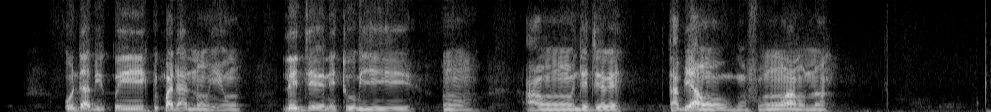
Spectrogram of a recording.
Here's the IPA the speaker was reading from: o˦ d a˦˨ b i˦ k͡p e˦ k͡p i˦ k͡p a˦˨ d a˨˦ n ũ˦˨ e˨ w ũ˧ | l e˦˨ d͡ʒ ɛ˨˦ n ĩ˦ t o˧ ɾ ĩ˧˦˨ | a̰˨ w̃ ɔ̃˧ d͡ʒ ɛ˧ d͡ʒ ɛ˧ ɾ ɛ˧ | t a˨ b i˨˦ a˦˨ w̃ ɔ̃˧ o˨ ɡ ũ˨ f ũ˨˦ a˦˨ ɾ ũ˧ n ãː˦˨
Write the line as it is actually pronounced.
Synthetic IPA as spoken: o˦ d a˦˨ b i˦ k͡p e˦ k͡p i˦ k͡p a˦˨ d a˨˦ n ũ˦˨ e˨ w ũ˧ | l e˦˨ d͡ʒ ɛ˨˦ n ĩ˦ t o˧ ɾ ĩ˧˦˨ | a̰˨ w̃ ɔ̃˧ d͡ʒ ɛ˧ d͡ʒ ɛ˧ ɾ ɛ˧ | t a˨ b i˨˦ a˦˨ w̃ ɔ̃˧ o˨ ɡ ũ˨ f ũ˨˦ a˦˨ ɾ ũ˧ n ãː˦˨

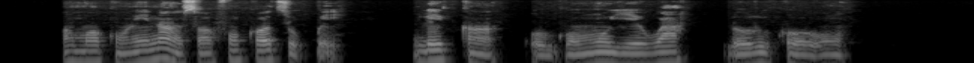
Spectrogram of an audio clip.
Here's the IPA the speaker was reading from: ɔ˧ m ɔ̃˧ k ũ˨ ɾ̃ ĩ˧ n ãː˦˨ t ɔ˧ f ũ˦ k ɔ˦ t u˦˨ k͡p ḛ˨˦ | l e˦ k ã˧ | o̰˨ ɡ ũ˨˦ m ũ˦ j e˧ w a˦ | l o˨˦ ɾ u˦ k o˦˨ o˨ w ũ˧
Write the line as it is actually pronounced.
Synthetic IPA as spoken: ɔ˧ m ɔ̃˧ k ũ˨ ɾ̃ ĩ˧ n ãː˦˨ s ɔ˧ f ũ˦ k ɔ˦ t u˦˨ k͡p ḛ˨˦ | l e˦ k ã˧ | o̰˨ ɡ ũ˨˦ m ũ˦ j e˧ w a˦ | l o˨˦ ɾ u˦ k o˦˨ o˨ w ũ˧

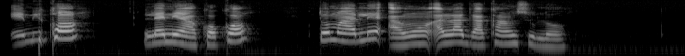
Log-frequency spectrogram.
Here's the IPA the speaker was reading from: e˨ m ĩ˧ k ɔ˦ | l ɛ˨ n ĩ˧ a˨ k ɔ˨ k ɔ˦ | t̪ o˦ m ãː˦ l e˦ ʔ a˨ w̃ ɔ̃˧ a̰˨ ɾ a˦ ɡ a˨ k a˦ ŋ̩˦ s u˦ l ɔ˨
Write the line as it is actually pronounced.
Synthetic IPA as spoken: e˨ m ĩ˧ k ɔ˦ | l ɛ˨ n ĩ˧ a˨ k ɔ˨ k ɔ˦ | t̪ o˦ m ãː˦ l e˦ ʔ a˨ w̃ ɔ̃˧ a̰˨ l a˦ ɡ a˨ k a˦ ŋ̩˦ s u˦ l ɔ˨

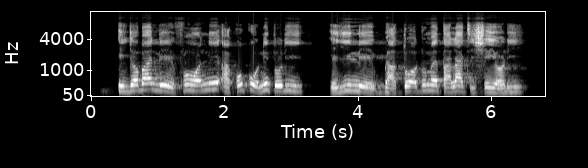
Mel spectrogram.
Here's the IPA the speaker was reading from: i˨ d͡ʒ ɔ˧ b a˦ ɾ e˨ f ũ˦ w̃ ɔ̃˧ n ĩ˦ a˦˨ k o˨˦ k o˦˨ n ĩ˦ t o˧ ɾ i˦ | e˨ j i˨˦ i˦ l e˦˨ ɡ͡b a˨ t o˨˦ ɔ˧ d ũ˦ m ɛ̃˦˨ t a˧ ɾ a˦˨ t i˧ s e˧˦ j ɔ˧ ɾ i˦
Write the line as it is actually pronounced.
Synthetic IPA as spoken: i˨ d͡ʒ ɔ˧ b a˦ l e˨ f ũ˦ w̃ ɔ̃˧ n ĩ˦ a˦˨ k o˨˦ k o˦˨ n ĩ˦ t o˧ ɾ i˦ | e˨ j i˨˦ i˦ l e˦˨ ɡ͡b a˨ t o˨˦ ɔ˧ d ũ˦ m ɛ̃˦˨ t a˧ l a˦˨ t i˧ ʃ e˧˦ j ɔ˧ ɾ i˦

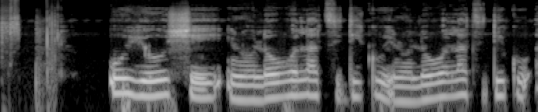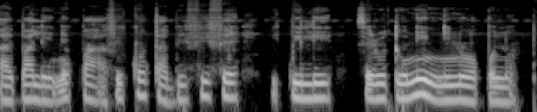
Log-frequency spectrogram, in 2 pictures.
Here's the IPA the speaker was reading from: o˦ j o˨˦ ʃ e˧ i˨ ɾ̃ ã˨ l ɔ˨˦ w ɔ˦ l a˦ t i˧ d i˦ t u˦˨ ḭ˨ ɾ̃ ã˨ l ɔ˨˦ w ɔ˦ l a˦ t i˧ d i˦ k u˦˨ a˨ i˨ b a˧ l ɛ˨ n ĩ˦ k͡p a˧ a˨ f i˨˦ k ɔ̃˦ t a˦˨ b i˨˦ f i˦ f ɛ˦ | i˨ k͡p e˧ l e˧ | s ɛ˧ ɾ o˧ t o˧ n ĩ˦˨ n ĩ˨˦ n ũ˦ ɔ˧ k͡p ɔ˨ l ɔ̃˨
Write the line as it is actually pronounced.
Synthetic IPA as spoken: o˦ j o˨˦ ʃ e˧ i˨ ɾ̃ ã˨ l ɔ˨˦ w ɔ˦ l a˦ t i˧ d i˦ k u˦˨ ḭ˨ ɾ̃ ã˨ l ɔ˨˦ w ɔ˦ l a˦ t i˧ d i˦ k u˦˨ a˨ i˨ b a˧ l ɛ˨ n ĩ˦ k͡p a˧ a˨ f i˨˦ k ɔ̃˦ t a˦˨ b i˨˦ f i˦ f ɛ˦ | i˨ k͡p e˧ l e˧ | s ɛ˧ ɾ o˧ t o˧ n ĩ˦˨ n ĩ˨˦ n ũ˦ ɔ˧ k͡p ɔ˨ l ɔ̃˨

